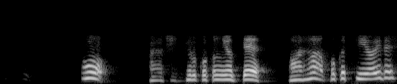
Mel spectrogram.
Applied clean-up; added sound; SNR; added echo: neural mask model DeepFilterNet 3.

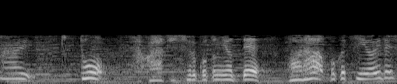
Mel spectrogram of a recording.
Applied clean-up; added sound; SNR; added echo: none; none; none; none.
